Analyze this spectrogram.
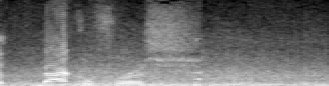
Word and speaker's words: McElfresh: Is it McElfresh or McElfresh? I'm trying to... McElfresh. Yeah, McElfresh. Okay. I'm thinking of mackerel when I say his name.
